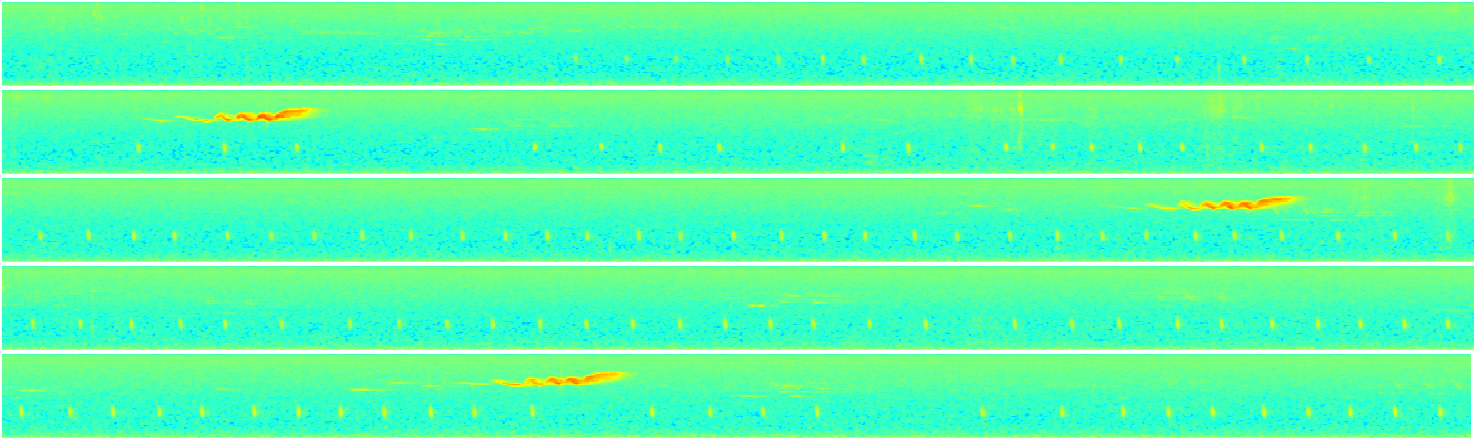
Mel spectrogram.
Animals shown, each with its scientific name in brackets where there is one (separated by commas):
Winter Wren (Troglodytes hiemalis), Eastern Chipmunk (Tamias striatus), Hermit Thrush (Catharus guttatus), Black-throated Blue Warbler (Setophaga caerulescens), Ovenbird (Seiurus aurocapilla)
